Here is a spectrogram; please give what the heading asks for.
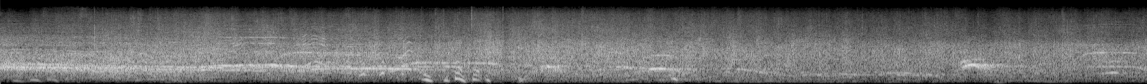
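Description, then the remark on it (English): Loud, sustained audience applause for Facebook fills the whole stretch, a dense steady roar of clapping with some scattered voices and cheers mixed in, holding at a constant level throughout. “Legitimately the most applause Facebook has received in a yes.”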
